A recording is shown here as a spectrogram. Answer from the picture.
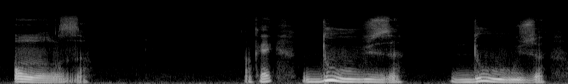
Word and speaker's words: douze: Douze, douze, O, U, the two together will give you the sound OO, okay? And then Z, douze, douze, all right?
